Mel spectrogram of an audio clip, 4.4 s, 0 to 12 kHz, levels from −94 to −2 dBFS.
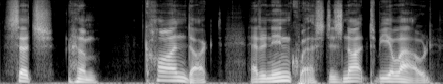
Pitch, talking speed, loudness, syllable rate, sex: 120 Hz, 135 wpm, -18 LUFS, 4.6 syllables/s, male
